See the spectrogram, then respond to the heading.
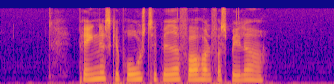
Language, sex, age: Danish, female, 36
